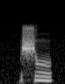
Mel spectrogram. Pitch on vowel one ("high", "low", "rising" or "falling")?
low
